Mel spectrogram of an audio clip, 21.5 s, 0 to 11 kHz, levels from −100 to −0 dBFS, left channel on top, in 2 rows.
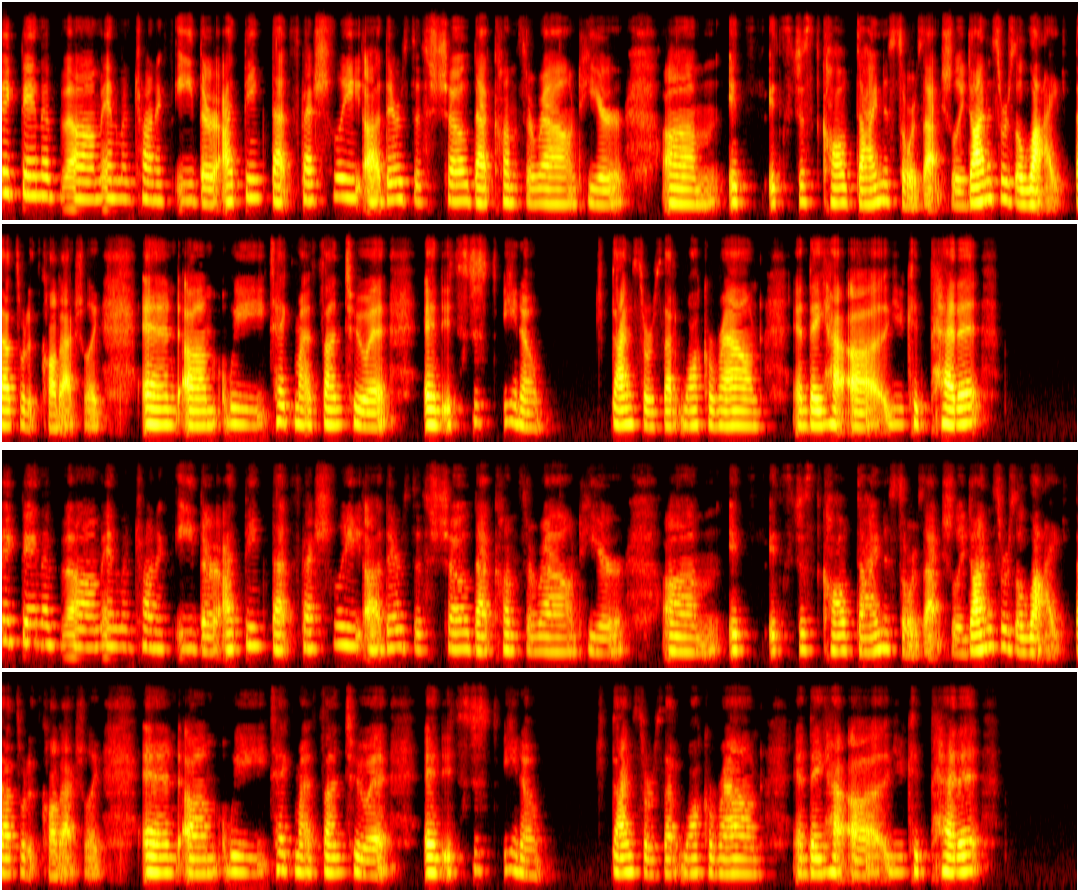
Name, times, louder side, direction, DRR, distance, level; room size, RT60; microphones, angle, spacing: voice 1, 0.0-7.4 7.9-16.1 16.9-20.5, left 4 dB, 50° left, 0.4 m, -28 dB
3.7 x 2.3 x 2.6 m
head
